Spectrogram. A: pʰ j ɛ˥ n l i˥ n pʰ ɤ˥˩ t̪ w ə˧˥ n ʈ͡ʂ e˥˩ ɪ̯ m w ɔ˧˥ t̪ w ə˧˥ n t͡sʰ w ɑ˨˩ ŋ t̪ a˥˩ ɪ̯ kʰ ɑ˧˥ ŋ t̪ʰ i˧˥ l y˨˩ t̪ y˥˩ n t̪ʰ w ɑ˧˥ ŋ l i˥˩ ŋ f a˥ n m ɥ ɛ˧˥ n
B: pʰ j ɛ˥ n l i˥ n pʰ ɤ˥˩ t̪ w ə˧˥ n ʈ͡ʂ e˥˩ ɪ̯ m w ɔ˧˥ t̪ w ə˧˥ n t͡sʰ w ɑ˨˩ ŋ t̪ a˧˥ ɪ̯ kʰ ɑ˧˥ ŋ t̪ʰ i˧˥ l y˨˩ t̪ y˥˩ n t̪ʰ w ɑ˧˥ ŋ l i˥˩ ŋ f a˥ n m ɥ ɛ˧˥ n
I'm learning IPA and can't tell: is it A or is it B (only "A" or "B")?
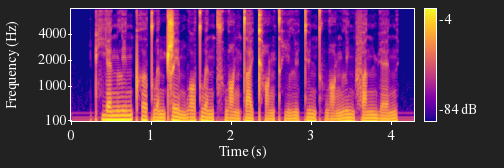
A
